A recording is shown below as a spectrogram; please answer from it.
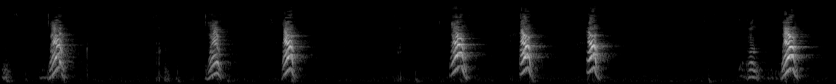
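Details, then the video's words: Shih Tzu puppy named Belle, brand new to the household, upset at a mini pumpkin on Halloween: sharp high-pitched yaps, eight separate barks in irregular bursts, sometimes paired, with silent gaps between. "Puppy battles mini pumpkin on Halloween!"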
